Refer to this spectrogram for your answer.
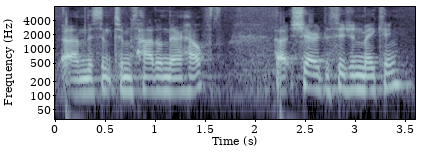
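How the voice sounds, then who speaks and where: With fairly even intonation, the voice carries audible room echo and noticeable background noise. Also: man. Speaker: charity representative presenting survey. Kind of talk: conference presentation. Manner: fast.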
